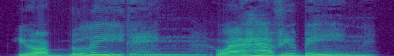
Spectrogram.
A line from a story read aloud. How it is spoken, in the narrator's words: She made this inquiry in her cultured Vassar voice, pronouncing bean so it rhymed with scene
